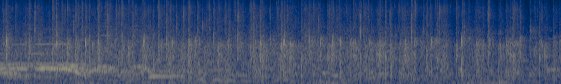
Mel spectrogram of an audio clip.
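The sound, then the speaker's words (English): An audience breaks into sustained applause, a dense wash of many hands clapping with a few brief voices and cheers mixed in at the start, steady and fairly loud throughout. “So the clapping hand motion is awesome.”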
